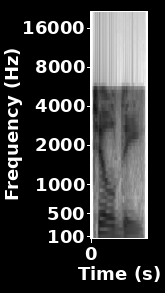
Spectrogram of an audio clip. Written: Tildy

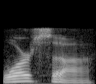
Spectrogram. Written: Warsaw

